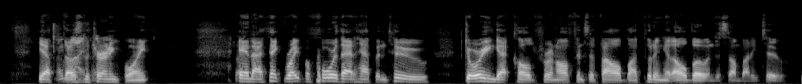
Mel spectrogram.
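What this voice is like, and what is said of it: Booming radio-style voice. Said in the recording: “a hell of a radio voice. Really good, like, booming sense.”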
